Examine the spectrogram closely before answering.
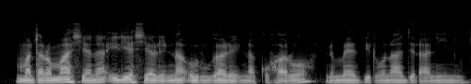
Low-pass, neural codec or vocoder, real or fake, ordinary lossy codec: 7.2 kHz; none; real; none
